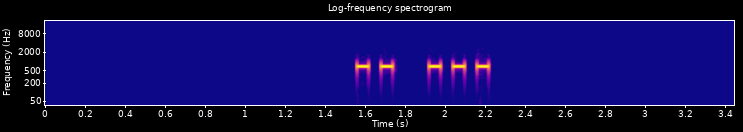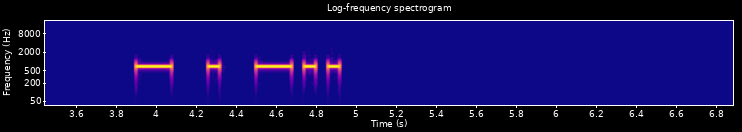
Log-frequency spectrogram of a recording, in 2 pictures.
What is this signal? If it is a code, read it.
Morse code, heard as a keyed tone, about 20 wpm, 700 Hz. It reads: IS TED
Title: Common QSO Phrases - 4x Word-Spacing - 20wpm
